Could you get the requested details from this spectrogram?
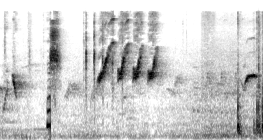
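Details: Male white-rumped shama kept at home, singing a quick series of bright rising whistled notes, four or five in a row, broken by sharp clicks and a short sliding whistle at the end.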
